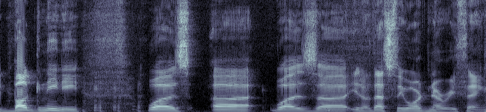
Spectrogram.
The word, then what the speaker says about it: Bugnini: concocted by Bugnini, and make sure you can pronounce that correctly, Bugnini, was that's the ordinary thing that was concocted, just made up by that Freemason.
